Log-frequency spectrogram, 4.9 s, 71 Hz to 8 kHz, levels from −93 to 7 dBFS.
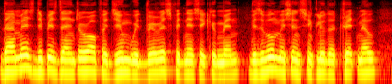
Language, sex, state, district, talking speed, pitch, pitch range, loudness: English, male, Nagaland, Dimapur, 195 wpm, 135 Hz, 130-145 Hz, -14 LUFS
